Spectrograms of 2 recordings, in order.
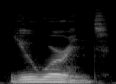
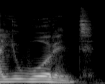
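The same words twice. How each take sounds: First: "You weren't" slow with a clear W; correct separated version. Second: "you weren't" run together like "you oren't"; wrong linked version. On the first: Teacher modelling the right way, slow and clear. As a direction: say "You weren't" slowly, W and R kept apart. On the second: Teacher showing students the mistake, sounds linked. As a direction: slur "you weren't" with R and E blended. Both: Shown as a demonstration. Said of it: "Não emenda o, o R com o E".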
